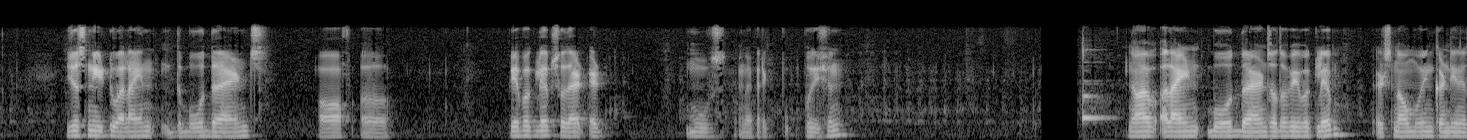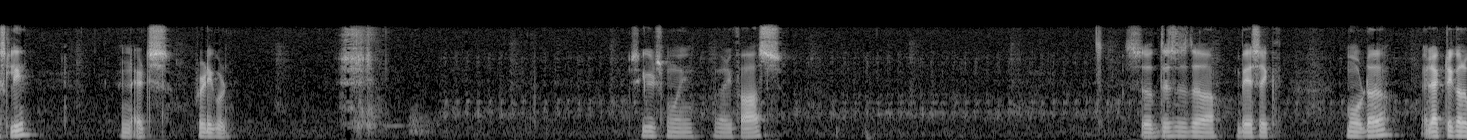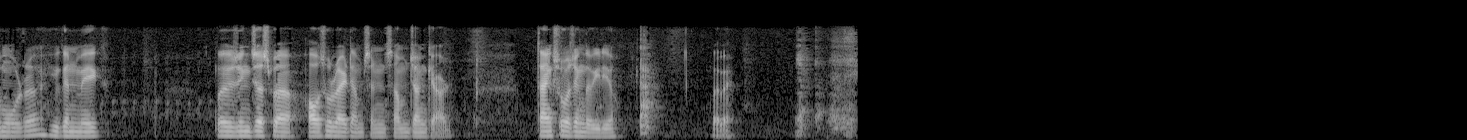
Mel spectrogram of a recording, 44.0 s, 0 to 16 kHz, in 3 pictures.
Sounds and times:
Inside, small room: 0.0 - 38.0
Speech: 0.7 - 4.0, 5.1 - 6.1, 6.9 - 8.5, 11.3 - 15.0, 15.9 - 17.0, 21.0 - 22.6, 26.0 - 27.5, 28.2 - 30.4, 31.5 - 33.9, 34.8 - 35.6, 36.5 - 36.8.

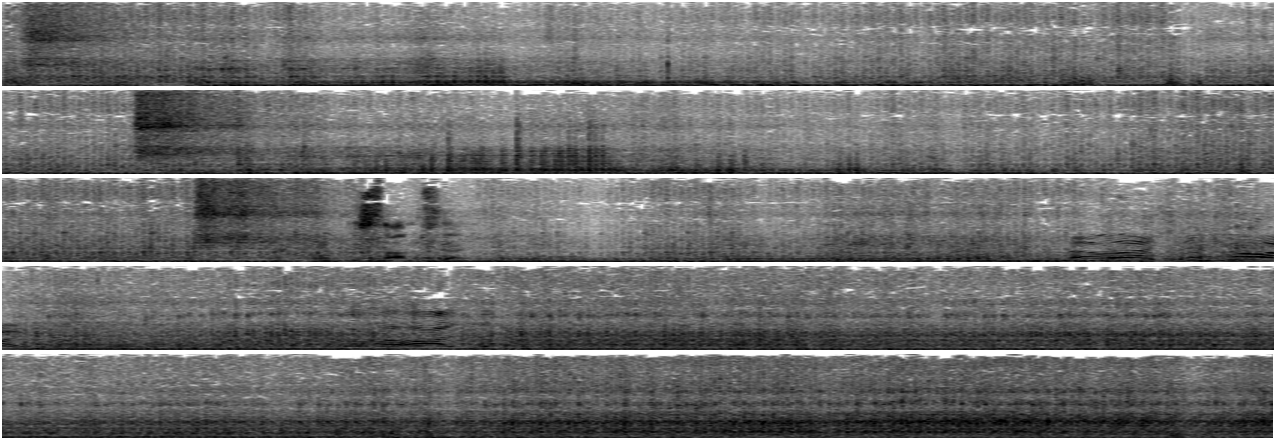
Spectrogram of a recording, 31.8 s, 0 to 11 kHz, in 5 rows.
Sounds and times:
Truck: 0.0 - 31.7
Speech: 18.0 - 19.2, 20.8 - 21.6.

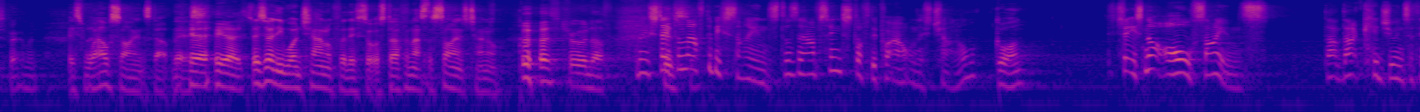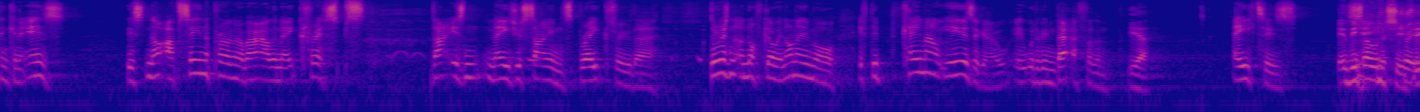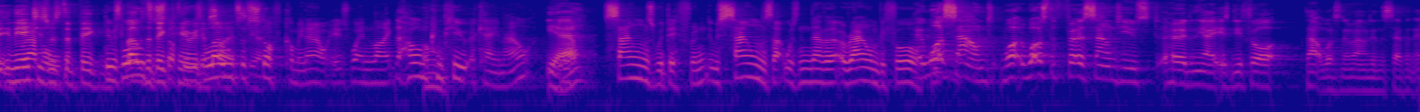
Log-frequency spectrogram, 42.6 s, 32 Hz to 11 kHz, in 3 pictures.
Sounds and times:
Speech: 0.0 - 10.4, 26.6 - 42.6.

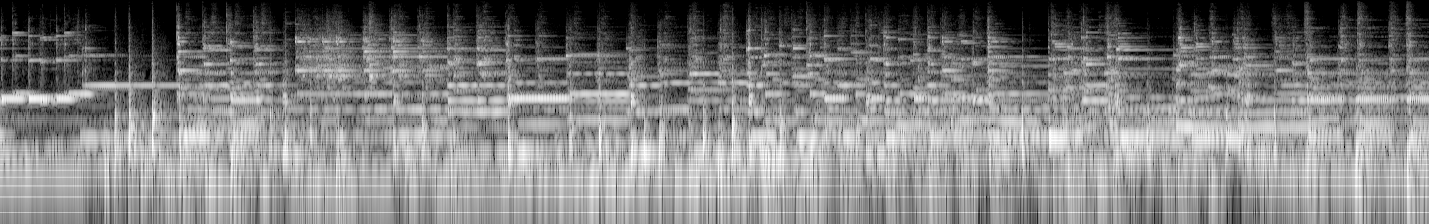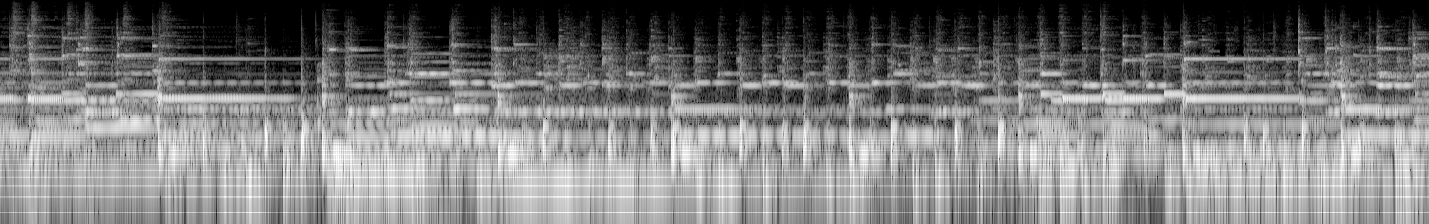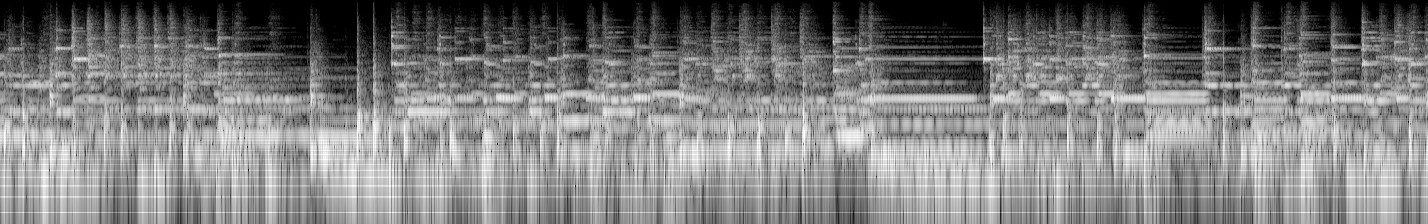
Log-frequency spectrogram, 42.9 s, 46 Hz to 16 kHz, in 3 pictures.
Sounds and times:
Classical music: 0.0 - 22.4, 23.0 - 42.8.

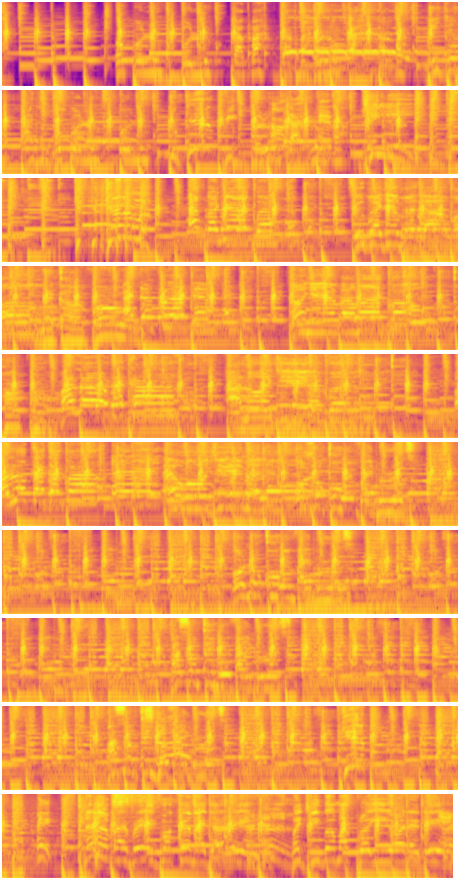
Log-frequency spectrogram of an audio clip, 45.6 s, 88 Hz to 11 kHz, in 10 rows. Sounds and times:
Dance music: 0.0 - 45.5.

